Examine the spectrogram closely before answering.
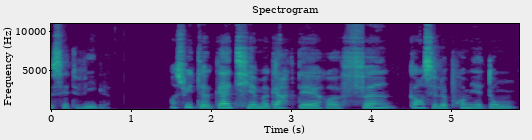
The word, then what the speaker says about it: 分: Deuxième prononciation, c'est quatrième ton, fen.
